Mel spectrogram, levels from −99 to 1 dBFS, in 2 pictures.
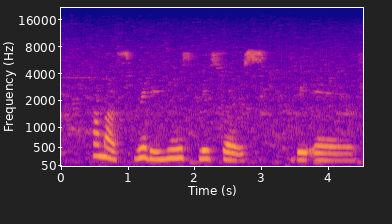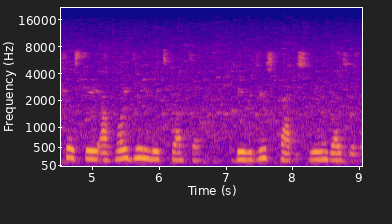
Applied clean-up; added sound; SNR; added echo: classical method log-MMSE.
